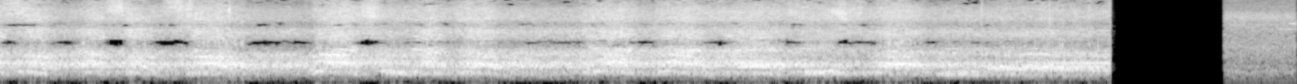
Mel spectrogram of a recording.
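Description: Football supporters' crowd in a packed stadium chanting together, many voices loud and steady; it cuts off suddenly near the end.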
